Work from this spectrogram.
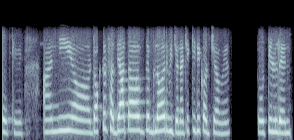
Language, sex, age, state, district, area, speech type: Goan Konkani, female, 18-30, Goa, Ponda, rural, conversation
